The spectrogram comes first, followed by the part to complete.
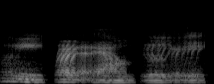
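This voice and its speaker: Heavy echo surrounds a kindly, well-meaning male alien, acted by a man, heard a little way off from the mic. His voice is bright and forward. He talks to the listener like a careful, awkward host in a comedy roleplay, earnest, formal and prone to rambling. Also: deep voice, steady tone, normal speed. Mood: curious, rambling. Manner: gentle, earnest, apologetic, slightly formal and rambling. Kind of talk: scripted comedic audio roleplay, addressing the listener. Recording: roomy, echoing, distant-sounding voice.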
